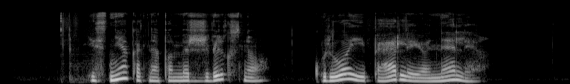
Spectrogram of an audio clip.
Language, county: Lithuanian, Alytus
